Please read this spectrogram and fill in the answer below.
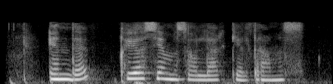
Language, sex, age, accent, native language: Uzbek, female, 18-24, Andijon, Uzbek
